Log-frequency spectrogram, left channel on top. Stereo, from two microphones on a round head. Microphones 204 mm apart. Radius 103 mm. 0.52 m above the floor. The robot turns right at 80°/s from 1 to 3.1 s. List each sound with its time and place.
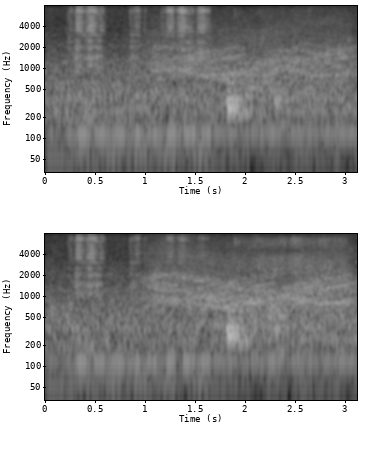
0.2 s writing: 5° left; by 1.7 s 60° left
1.8 s a toilet flushing: 165° right; by 3.0 s 65° right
